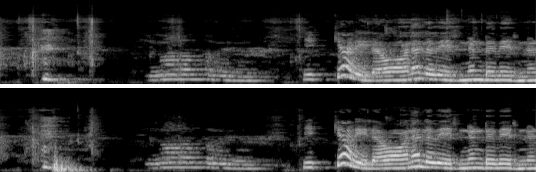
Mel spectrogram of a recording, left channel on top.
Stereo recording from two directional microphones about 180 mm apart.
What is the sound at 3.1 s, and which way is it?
A woman's voice, 25° right (ahead or behind).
